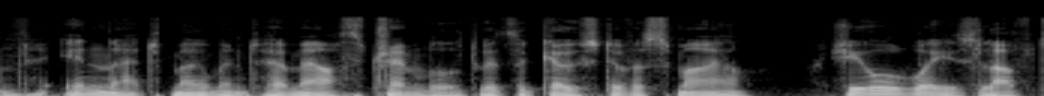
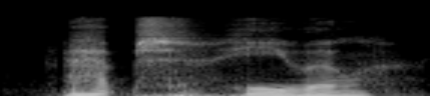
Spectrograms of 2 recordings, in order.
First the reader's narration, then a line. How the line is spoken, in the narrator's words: she said bitterly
